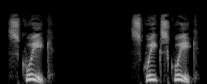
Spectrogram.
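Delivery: short high-pitched mouse squeaks. A narrator's reading. Waking mouse in the sealed chamber, high squeaking.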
